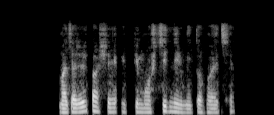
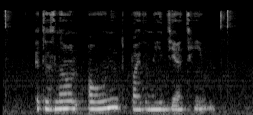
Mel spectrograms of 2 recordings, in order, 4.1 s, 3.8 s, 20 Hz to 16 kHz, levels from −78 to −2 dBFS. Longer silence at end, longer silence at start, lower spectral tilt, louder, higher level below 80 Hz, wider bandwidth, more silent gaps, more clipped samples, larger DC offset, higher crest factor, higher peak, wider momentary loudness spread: first, 0.6 s vs 0.35 s; first, 0.9 s vs 0.05 s; about the same, -6 dB/octave vs -5.5 dB/octave; first, -20 LUFS vs -27 LUFS; about the same, -58 dBFS vs -58 dBFS; second, 7.8 kHz vs 11.5 kHz; first, 1.93-2.01 s vs none; neither; neither; about the same, 20 dB vs 16 dB; first, -2 dBFS vs -12 dBFS; second, 9 LU vs 13 LU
